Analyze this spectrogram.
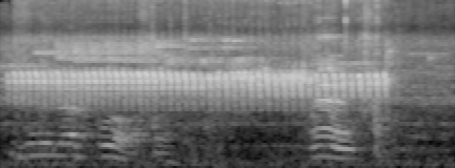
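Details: Canary song for mating stimulation and for chicks to hear: a long buzzy rolling trill with low, curving, voice-like sounds and murmurs beneath it, ending abruptly.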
